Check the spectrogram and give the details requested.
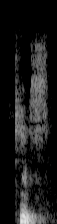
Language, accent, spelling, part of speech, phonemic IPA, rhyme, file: English, Southern England, sleuth, noun / verb, /sluːθ/, -uːθ, LL-Q1860 (eng)-sleuth.wav
- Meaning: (noun) 1. A detective 2. A sleuthhound; a bloodhound 3. An animal’s trail or track; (verb) To act as a detective; to try to discover who committed a crime, or, more generally, to solve a mystery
